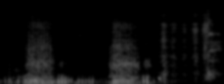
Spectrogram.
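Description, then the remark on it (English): A cat breathes right up against the microphone, giving rough, breathy huffs: two longer gusts followed by a few quicker, shorter puffs, with no one talking. “your cat is such a fucking attention whore. You're just like your parent. Excuse the fuck out of you. Breathe into the microphone.”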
